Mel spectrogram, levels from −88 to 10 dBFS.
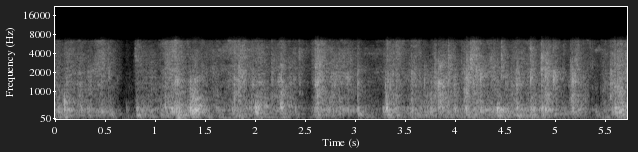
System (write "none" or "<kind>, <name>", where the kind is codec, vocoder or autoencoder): none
